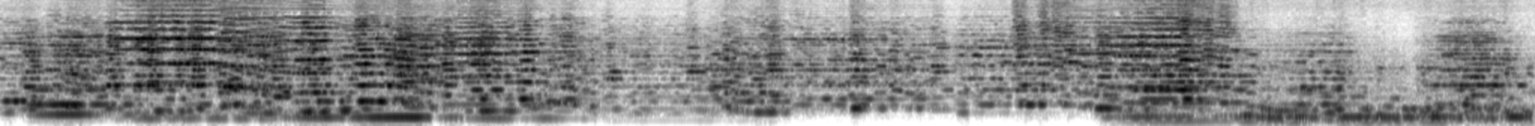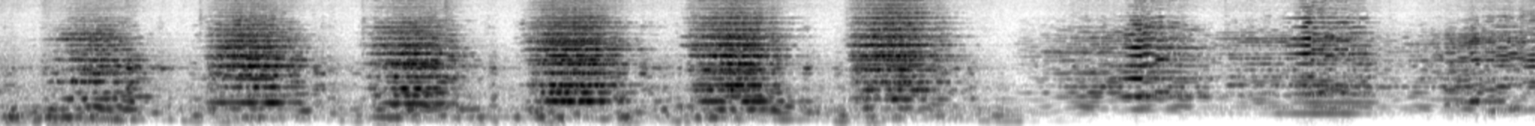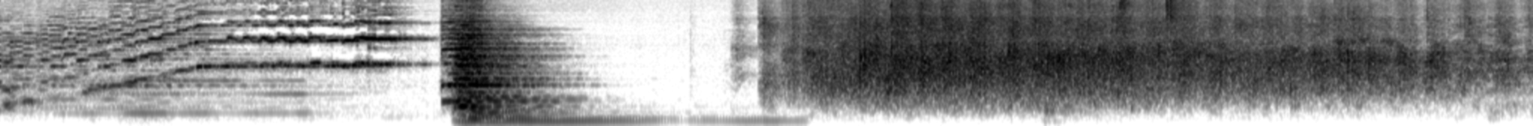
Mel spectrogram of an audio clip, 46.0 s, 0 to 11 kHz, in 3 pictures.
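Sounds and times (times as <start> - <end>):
cellos and double basses: 0.0 - 34.4, 35.1 - 38.7
violins: 0.0 - 37.1
string orchestra playing: 0.0 - 37.2
loud orchestral chord with deep bass: 11.3 - 17.0, 35.1 - 38.4.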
